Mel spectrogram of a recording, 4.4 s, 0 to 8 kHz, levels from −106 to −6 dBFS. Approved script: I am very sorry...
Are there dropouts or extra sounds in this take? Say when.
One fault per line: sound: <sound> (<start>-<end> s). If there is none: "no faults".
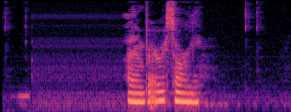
no faults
